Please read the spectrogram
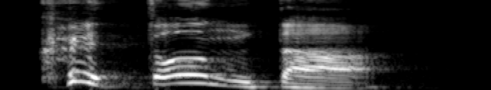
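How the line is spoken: Griffin exclaiming. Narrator (Spanish): exclamó el grifo

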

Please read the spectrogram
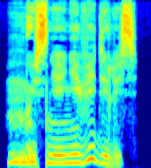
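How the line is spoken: Hoarse, choked with emotion. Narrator (Russian): прохрипел Брайан, пытаясь сглотнуть ком переживаний

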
